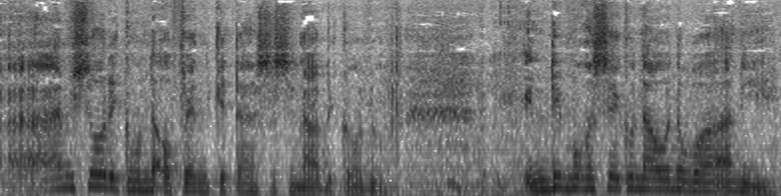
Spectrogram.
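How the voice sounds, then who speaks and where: In a noisy radio drama recording, a devoted young husband. His voice sits fairly high, earnest and apologetic, always trying to placate. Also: big pitch swings, normal speed. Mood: placating.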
